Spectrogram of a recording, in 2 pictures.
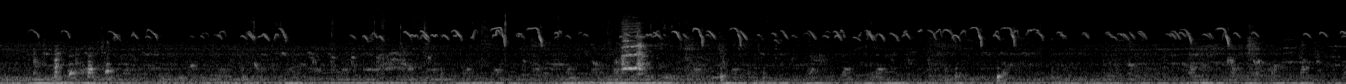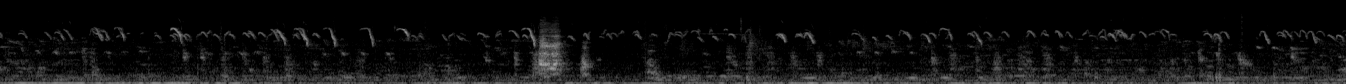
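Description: Newly hatched chicks peeping continuously: a stream of short, high, falling chirps, several a second. Two louder, lower calls stand out, about six and nineteen seconds in.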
